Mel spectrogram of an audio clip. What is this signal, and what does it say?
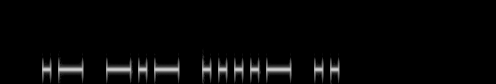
Morse code, heard as a keyed tone, about 15 wpm, 700 Hz. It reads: AK4I
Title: USA Call Signs - 4 Characters - 15wpm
